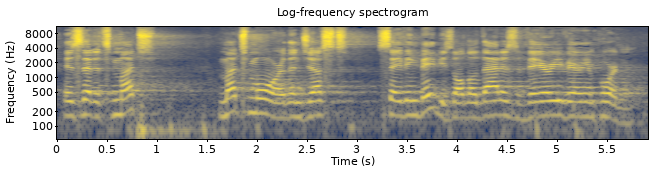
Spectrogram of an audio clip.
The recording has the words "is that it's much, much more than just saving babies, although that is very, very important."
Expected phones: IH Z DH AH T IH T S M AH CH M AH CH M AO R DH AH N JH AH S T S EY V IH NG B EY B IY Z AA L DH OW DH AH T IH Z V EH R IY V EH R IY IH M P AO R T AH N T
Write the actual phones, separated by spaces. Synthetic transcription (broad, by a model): IH Z DH AH T IH T S M AH CH M AH CH M AO R DH AH N JH AH S T S EY V IH NG B EY B IY Z AA L DH OW DH AH T IH Z V EH R IY V EH R IY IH M P AO R T N T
